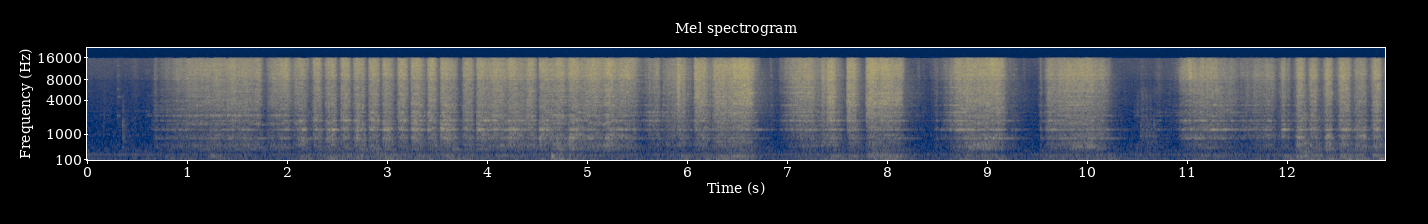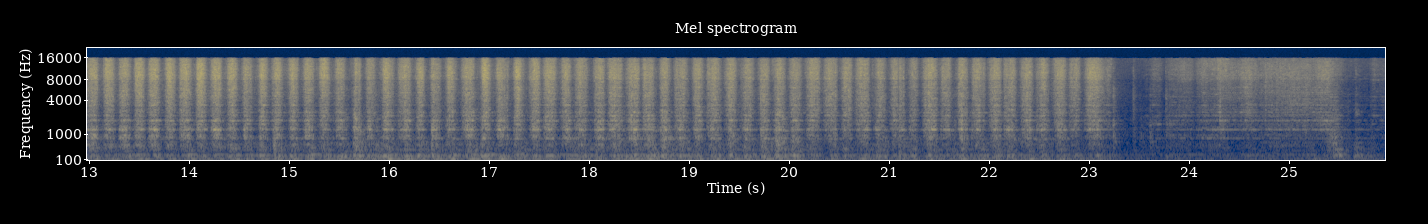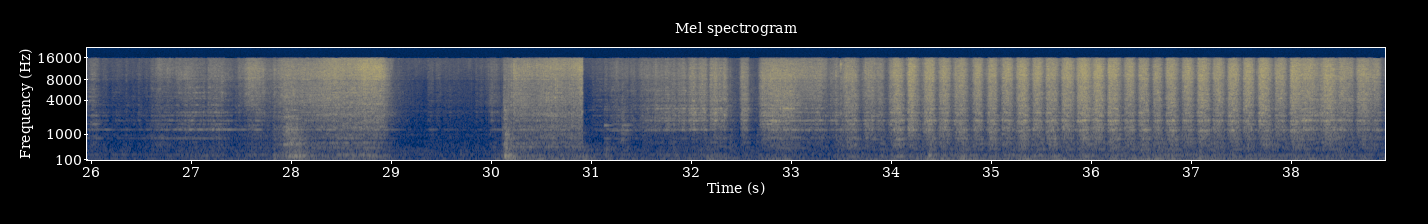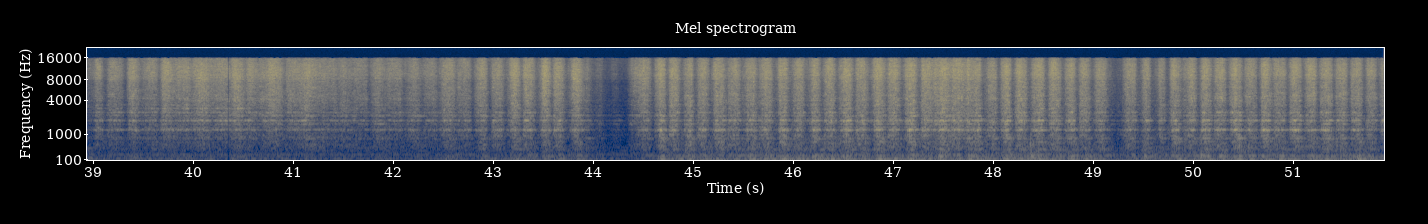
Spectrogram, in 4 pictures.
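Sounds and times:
salt scrubbing a skillet: 30.2 - 51.9.

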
